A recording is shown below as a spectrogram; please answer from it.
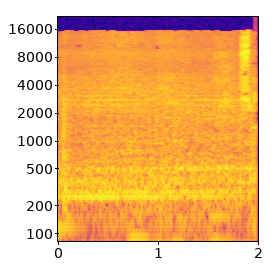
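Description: Counter-rotating brush (CRB) carpet agitator running with a steady motor hum as it is pushed over the carpet, scrubbing in the pre-spray.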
